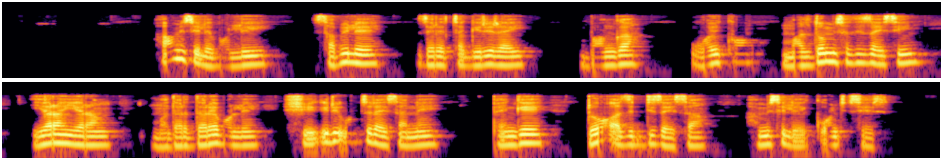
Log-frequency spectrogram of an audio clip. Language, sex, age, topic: Gamo, male, 18-24, agriculture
